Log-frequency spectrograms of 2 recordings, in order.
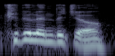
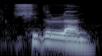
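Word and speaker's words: Kydland: 영어식으로 내 발음하면 키들랜드죠. 근데 이 사람은 네덜란드 사람이기 때문에 원래 네덜란드 발음으로 하면 쉬들란이라고 발음한다는 겁니다. 쉬들란.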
